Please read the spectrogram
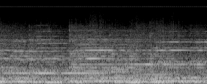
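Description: Children's choir singing held notes together, over a steady instrumental accompaniment.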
